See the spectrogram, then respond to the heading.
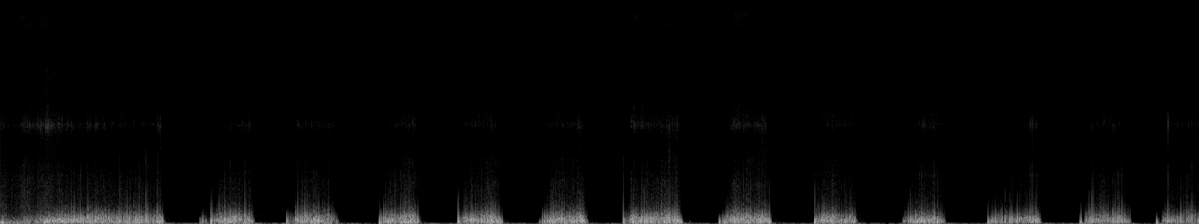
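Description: Long nails tap and scratch the top face of a round, palm-sized, solid natural wood slice coaster with a bark edge, held above the microphone. The sound comes as a steady run of short, low, dull, rasping bursts, about one per second, with brief quiet gaps between them.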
